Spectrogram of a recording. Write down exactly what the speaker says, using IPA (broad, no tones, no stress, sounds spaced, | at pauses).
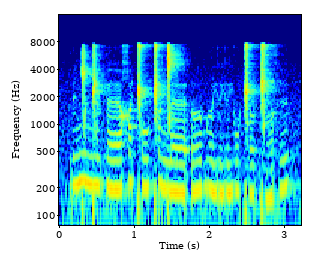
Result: ɾ ɪ ŋ͡ǀ y ŋ͡ǁ ɪ p ɛː χ ɛ ǁ o ǁ ə ŋ͡ǀ ɛː ʔ əː b əː j ɪ j ɪ j o ǁ əː ɡ͡ǁ ɐ x ɪ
